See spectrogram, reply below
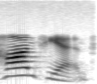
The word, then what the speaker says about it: Hanh Tien: My name is Tien, but my full name is actually Han Tien, which is spelled H-A-N-H-T-I-E-N.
